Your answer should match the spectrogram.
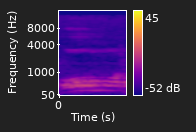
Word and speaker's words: homo: その次の HOMO、これは H を発音しません。ラテン語ですので、ですから法ではなくて OMO と発音されます。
